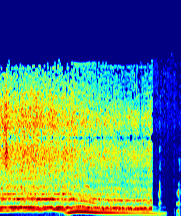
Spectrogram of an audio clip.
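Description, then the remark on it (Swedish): A loud steam train whistle blows a sustained, multi-toned chord for about two seconds, with a hissing rush of steam underneath, then cuts off abruptly. “det där roliga med tåget.”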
